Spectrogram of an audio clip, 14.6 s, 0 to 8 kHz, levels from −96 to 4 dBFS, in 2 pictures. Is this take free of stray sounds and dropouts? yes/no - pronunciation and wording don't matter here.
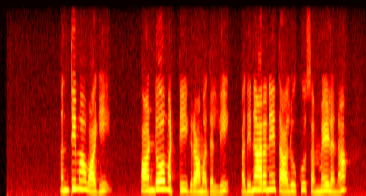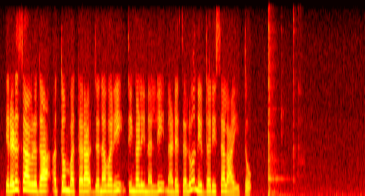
no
